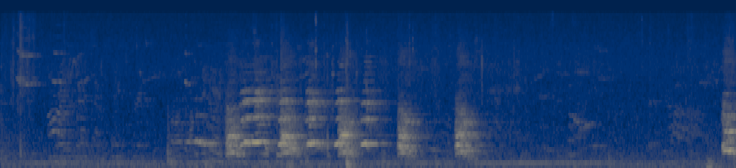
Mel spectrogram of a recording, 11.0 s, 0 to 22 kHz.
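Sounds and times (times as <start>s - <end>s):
dog barking: 3.4s - 7.3s.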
